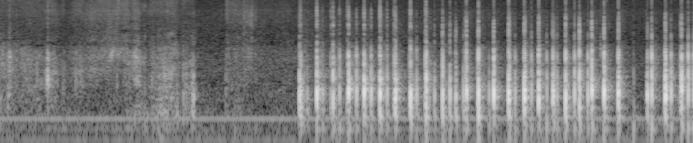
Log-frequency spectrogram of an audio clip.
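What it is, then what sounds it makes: Suede ankle boot. An empty brown suede ankle boot with a rubber sole and a stacked heel is held up and tapped with fingertips and nails on the sole and the suede upper. After about three seconds of faint rustling over a low steady hum, around thirty quick, dry, muffled taps follow in an uneven rapid stream until the end.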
